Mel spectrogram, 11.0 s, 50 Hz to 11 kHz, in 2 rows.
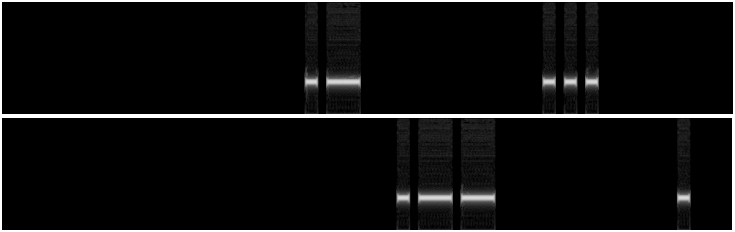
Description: Morse code, heard as a keyed tone, about 15 wpm, spaced as for 5 wpm, 1000 Hz. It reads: AS WE
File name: qotdfiles / 5wpm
